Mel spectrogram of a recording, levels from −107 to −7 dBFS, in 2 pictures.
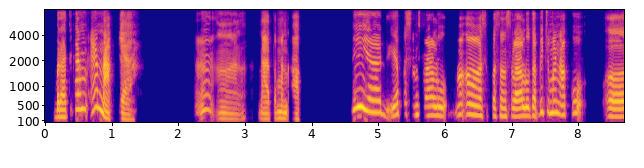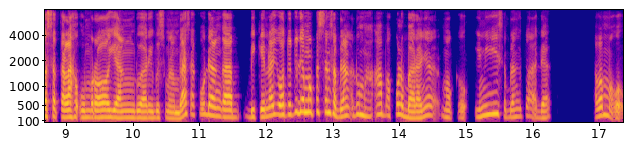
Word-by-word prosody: Berarti 195 0 +3
kan 395 +1 +4
enak, 385 -2 +6
ya? - - 0 1.0
Heeh. 150 - -7 0.2
Nah, 145 -2 0
teman 155 0 -1
ak - - -6 0.8
iya 390 -8 +7
dia 260 -4 -1
pesan 275 -3 -10
selalu, 235 -2 0 0.2
heeh, 265 -2 +4
si 230 - -4
pesan 220 -1 -1
selalu, 215 +2 +4
tapi 235 +8 0
cuman 310 0 +1
aku, 275 +5 -5 0.4
eee, 200 -1 +5
setelah 195 -2 +2
umroh 185 +1 +2
yang 175 -1 0
2019, 170 - -1
aku 255 +1 -8
udah 250 -3 +3
enggak 190 -3 +2 0.2
bikin 195 +1 -3
lagi. 250 +2 +1
Waktu 260 +1 +1
itu 265 - -6
dia 320 +1 +3
mau 320 - +3
pesan, 320 +1 -3
saya 275 -9 +1
bilang, 220 +4 0
"Aduh 265 - -2
maaf 245 +3 -3
aku 230 +4 -8
lebarannya 170 +6 -2
mau 185 -5 -8
ke 160 - -16 0.2
ini," 260 +7 0
saya 195 -7 -14
bilang 190 +2 -6
gitu, 215 +1 -12
"ada," 175 +1 -7 0.6
apa, 200 +4 -1
"mau," 240 0 -4
220 Hz, 170 wpm, -22 LUFS, 185-265 Hz, 1.0 s, iya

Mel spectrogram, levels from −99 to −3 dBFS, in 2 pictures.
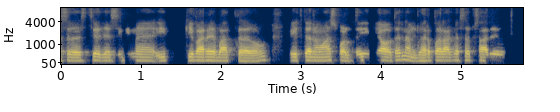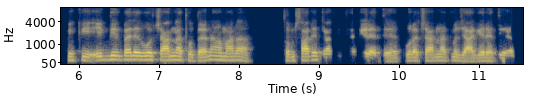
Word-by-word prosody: सदस्य 125 +1 -1
जैसे 125 0 -5
कि 130 +1 -14
मैं 135 -1 -3 0.2
ईद 135 - -7 0.2
के 140 - 0
बारे 135 0 +5
में 130 - +3
बात 125 -1 +2
कर 115 - +4
रहा 110 0 +2
हूँ, 145 +5 -6 0.3
ईद 135 0 -2
का 135 - +6
नमाज 135 +1 -1
पढ़ते 130 -1 0
ही 140 - -3
क्या 140 - +2
होता 135 +2 +2
है 150 - -1
ना 155 - 0
हम 130 - -3
घर 125 +1 +1
पर 135 -1 +4
आकर 135 +1 +1
सब 140 0 -5
सारे 130 0 +1 0.3
क्योंकि 140 0 -3
1 150 +1 -2
दिन 165 -1 +1
पहले 160 0 +6
वो 160 0 +4
चारनात 150 -1 +2
होता 125 -1 +1
है 130 - +4
ना 165 - -2
हमारा, 145 -2 +1 0.5
तो - - -1
हम 130 - -5
सारे 140 +3 +3
काफ़ी 140 - -5 0.2
थके 460 - -3
रहते 485 - -1
हैं, 110 - -3
पूरा 130 0 +1
चारनात 130 +1 0
में 130 - -2
जागे 120 0 +2
रहते 120 -1 -2
हैं। 115 0 0
135 Hz, 260 wpm, -22 LUFS, 125-145 Hz, 0.5 s, का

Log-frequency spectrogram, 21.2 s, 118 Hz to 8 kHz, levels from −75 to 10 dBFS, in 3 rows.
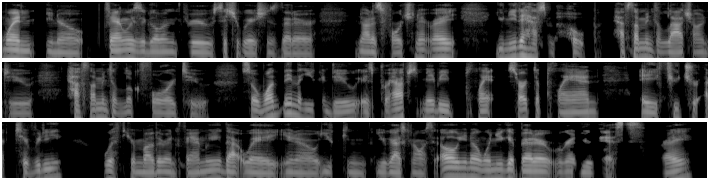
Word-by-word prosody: when, 115 -2 +7
you 100 - -7
know, 90 -1 -4 0.2
families 110 0 +4
are 100 - -1
going 100 -1 -4
through 95 -1 -3
situations 90 0 +3
that 85 -1 -3
are 85 -2 -5 0.4
not 100 -1 -1
as 95 - +9
fortunate, 95 +6 -1
right, 125 0 +2 0.4
you 120 - -8
need 125 +3 +1
to 145 - +8
have 135 - +4
some - - +7
hope, - - -7
have - - 0
something 125 0 +3
to 100 - -5
latch 95 0 +3
onto, 90 -2 -6 0.4
have - - +4
something 115 0 -2
to 95 - -2
look 95 +3 -10
forward 90 -2 -4
to. - - -2 0.3
So 110 - +3
one 130 +8 +2
thing 175 -1 -1
that 140 - -4
you 115 -1 -5
can 105 - -13
do 100 +3 -4
is - - -1
perhaps - - +3
maybe 110 -2 -3
pla - - -1 0.2
start - - +4
to - - -2
plan 95 +1 -1 0.4
a 95 -2 +1
future - - +3
activity 115 +7 -4 0.4
with - - -5
your 100 - -8
mother 95 +2 -3
and 95 -3 -7
family. 100 +4 -4
That 100 -2 0
way, 90 -2 -1
you 95 - -5
know, 90 -1 -5
you 95 - -8
can 90 -1 -11
you 95 -1 -9
guys 95 -1 +2
can 95 - -10
always 90 - -1
say, - - -4
"Oh, 135 +1 +4
you 135 0 -2
know, 130 -1 0
when 110 -1 -3
you 115 - 0
get 120 0 +1
better, 105 -1 +3
we're 95 - -13
gonna 105 -1 -1
do 95 -1 -7
this," - - +4 0.2
right? 105 +8 -2
100 Hz, 215 wpm, -27 LUFS, 95-115 Hz, 0.4 s, as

